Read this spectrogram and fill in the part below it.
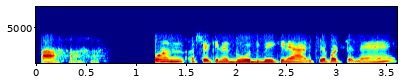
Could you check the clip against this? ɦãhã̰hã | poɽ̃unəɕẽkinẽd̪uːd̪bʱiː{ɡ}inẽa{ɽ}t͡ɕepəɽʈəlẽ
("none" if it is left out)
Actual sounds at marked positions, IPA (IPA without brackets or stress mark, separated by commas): k, ɽ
